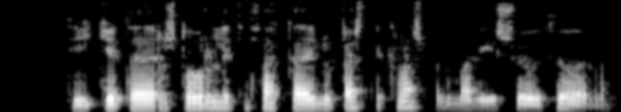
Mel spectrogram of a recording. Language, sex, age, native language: Icelandic, male, 40-49, Icelandic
